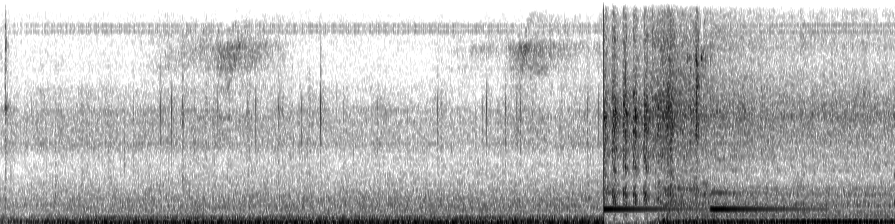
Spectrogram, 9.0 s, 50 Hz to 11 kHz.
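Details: 28-year-old Lexus GS300 with a misfire that developed before a blizzard, cold start: low lumpy idle with uneven stumbling beat; rough idle, misfiring cylinder.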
